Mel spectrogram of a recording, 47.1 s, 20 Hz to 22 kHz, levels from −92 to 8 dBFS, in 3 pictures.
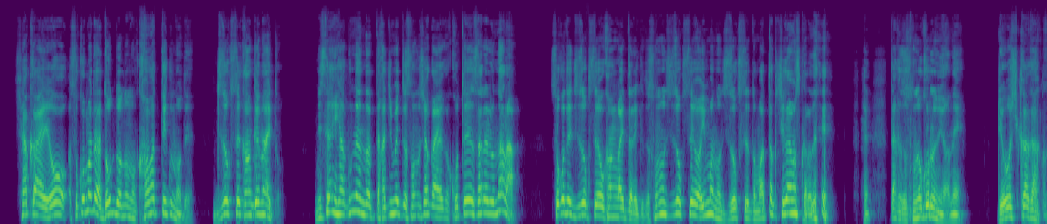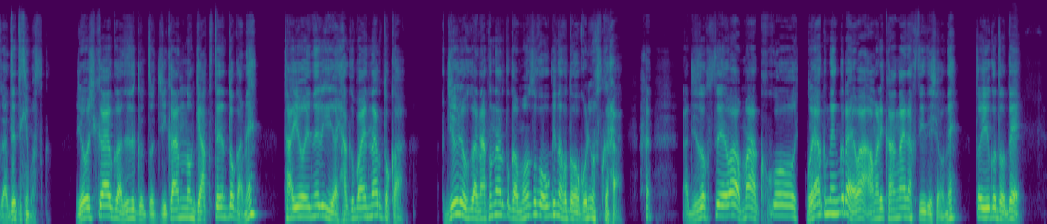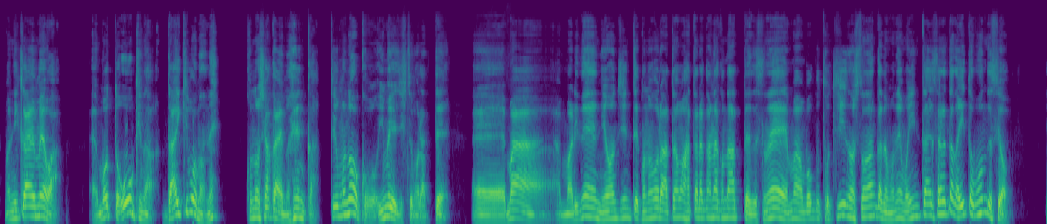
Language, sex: Japanese, male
